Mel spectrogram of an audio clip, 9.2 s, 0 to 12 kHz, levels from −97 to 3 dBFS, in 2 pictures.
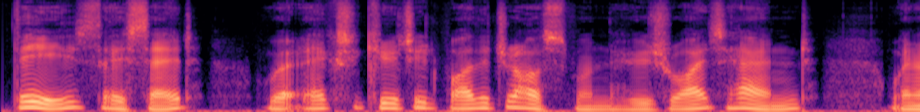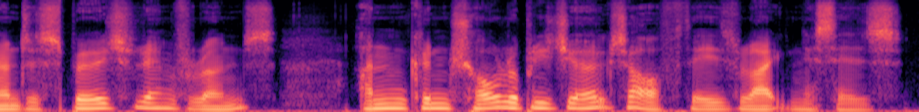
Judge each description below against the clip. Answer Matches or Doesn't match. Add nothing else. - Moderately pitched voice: Doesn't match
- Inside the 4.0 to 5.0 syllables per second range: Doesn't match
